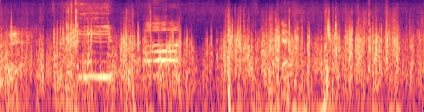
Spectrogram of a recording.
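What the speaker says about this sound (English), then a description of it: "Oh, it's windy." Strong wind gusts buffet a climbing route high on a Colorado peak, a rough, broadband roar close to the microphone, with voices talking over it.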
